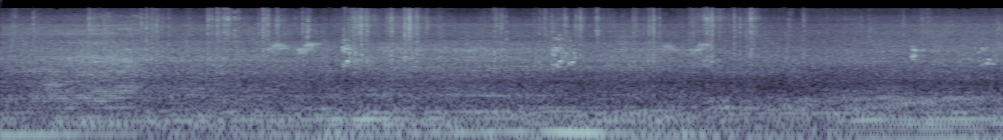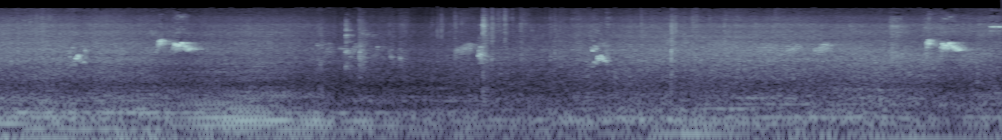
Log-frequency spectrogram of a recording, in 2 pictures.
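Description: Caged birds giving short, scattered chirps every second or so over a steady low rumble.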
